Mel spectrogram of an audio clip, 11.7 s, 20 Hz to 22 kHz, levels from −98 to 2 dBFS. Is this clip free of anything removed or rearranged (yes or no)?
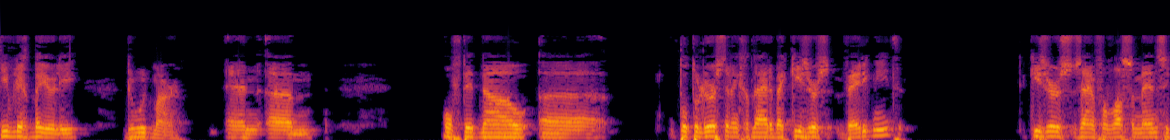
yes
